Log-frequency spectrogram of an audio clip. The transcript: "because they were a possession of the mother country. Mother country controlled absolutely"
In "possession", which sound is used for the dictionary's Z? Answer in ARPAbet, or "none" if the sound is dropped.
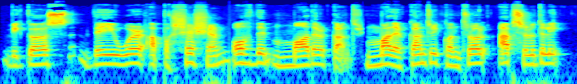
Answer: S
